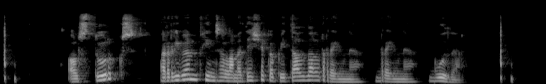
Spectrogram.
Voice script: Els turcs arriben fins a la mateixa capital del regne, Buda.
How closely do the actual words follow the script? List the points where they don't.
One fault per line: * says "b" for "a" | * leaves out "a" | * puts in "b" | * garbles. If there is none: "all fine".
* puts in "regne"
